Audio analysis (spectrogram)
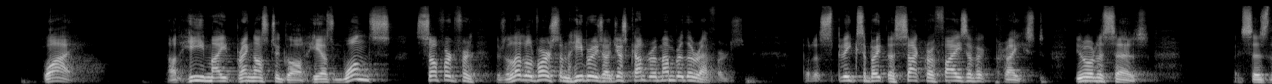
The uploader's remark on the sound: Listen to the Gospel Audio from Ballyclare Gospel Hall.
